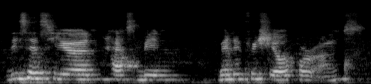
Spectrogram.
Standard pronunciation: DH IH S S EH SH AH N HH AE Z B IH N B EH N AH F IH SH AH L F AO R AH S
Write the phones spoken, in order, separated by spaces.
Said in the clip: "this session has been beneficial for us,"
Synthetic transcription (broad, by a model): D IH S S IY AH N HH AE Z B IH N B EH N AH F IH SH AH L F AO R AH S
